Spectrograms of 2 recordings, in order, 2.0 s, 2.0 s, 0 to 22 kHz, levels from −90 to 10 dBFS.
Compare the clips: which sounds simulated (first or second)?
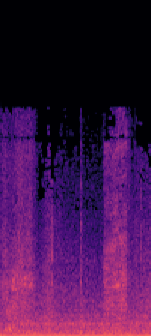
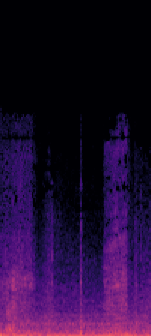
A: second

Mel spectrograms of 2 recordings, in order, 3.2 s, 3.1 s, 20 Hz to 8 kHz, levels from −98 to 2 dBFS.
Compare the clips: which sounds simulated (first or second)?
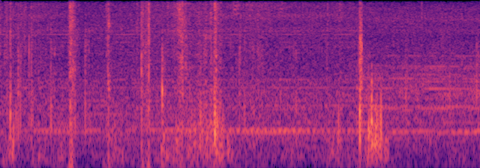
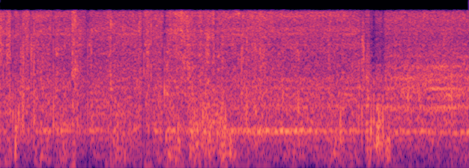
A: second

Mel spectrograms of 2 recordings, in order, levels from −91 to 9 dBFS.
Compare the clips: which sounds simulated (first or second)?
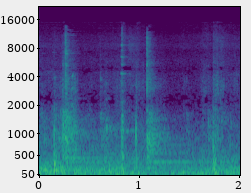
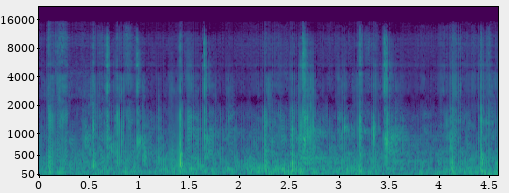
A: second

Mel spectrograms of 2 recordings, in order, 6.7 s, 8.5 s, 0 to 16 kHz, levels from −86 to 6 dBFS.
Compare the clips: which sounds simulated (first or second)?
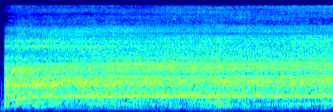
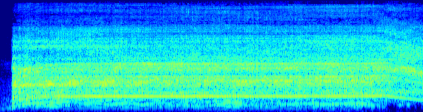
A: first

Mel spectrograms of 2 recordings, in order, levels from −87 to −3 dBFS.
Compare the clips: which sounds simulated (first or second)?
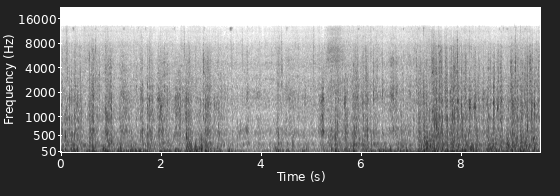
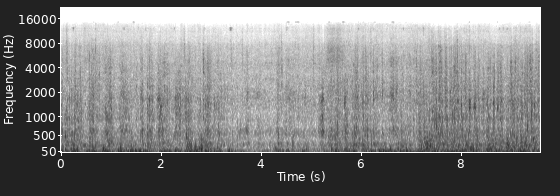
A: second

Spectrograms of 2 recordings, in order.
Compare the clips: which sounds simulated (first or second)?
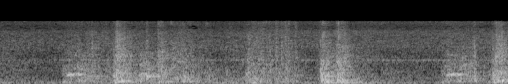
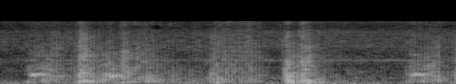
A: second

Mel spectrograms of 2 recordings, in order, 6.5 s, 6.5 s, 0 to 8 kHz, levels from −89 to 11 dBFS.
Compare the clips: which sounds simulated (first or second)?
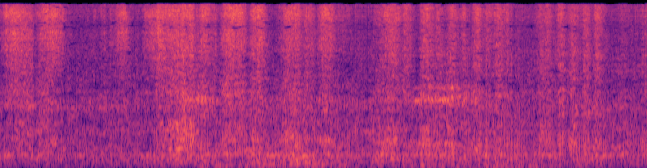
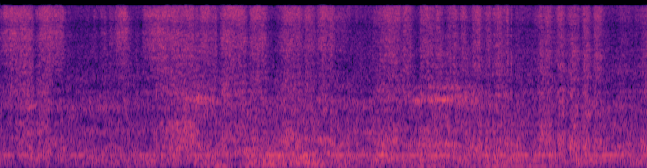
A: first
